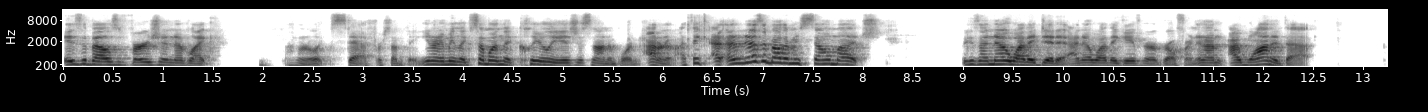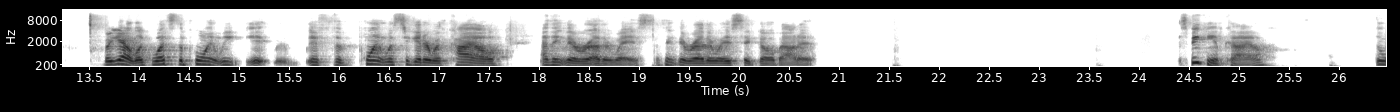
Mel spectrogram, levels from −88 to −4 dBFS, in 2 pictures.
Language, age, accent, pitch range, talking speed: English, 30-49, American, 160-225 Hz, 205 wpm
